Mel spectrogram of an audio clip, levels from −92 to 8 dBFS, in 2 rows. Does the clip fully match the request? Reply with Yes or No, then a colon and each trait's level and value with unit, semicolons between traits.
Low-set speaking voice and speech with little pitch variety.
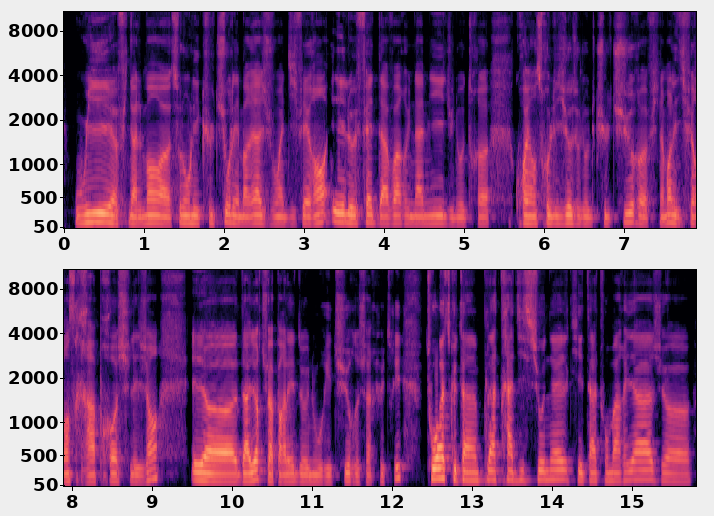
No: low, 115 Hz; average, 3.1 semitones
